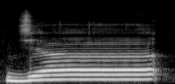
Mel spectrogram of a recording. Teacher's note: الف مدہ کی جو مقدار ہے یعنی 1 الف 2 حرکات کے برابر اتنا ہی کھینچیں گے۔ جا بس، حمزہ زبر آ، حمزہ کے اوپر حرکت ہے اس لیے اس کو بغیر کھینچے پڑھیں گے۔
